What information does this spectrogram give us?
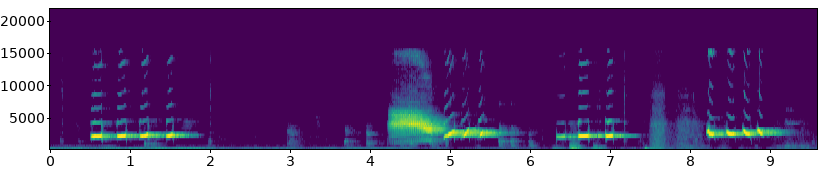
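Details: Common iora, lively lure song: short runs of three or four quick, identical whistled notes, one harsh buzzy burst in the middle, and faint low rumbling and clicks in the background.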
